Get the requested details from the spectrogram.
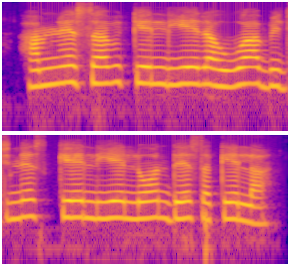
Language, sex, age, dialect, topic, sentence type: Magahi, female, 18-24, Southern, banking, question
